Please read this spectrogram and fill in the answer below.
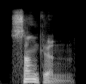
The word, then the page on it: sunken: British English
